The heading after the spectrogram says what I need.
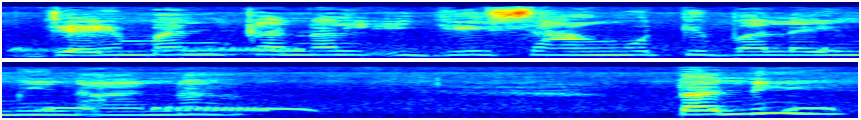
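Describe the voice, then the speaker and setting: Woman acting friendly village wife, ilocano accent, highish voice, radio comedy, noisy behind. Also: steady tone, unhurried. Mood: chatty. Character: neighborly, chatty village wife named Gemma. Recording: noisy track with outdoor ambience.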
